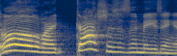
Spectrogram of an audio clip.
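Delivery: high, loud burst of amazement; thrilled outburst, easing on the last words; acted elation. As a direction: gush as if money just landed. Voices elated reaction to sudden money.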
